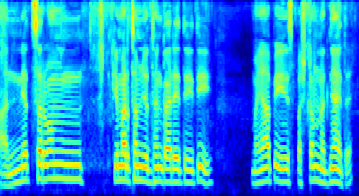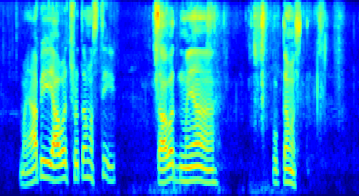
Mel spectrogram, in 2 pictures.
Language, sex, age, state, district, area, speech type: Sanskrit, male, 18-30, Karnataka, Belgaum, rural, spontaneous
